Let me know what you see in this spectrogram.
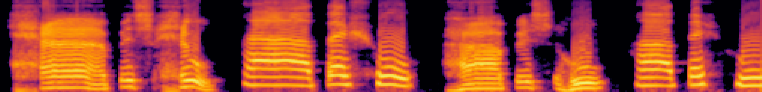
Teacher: এই হার উচ্চারণ হলকের মধ্যখান থেকে হবে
